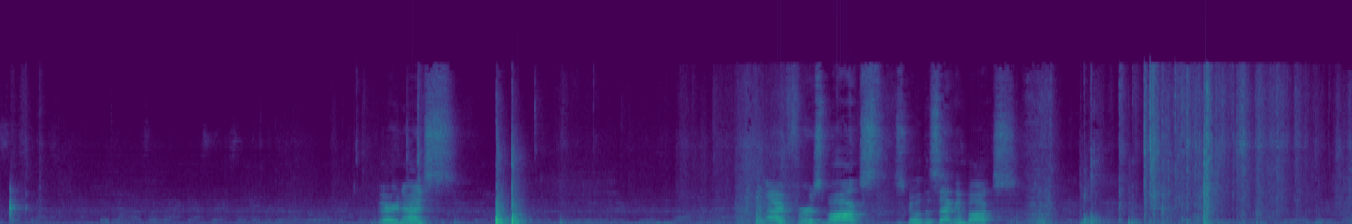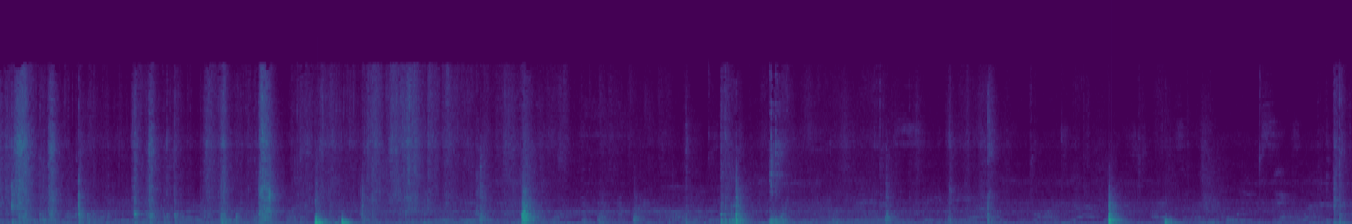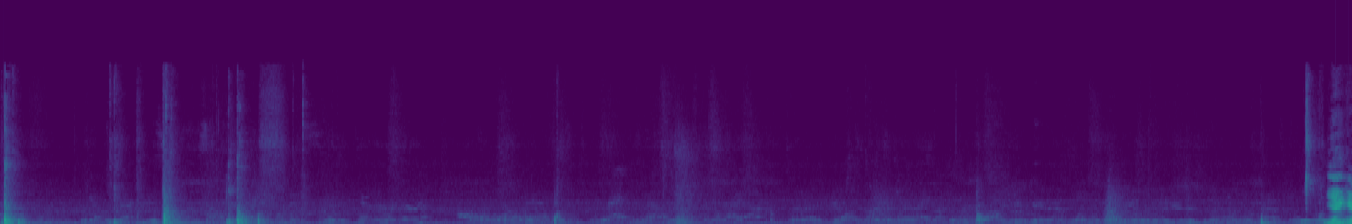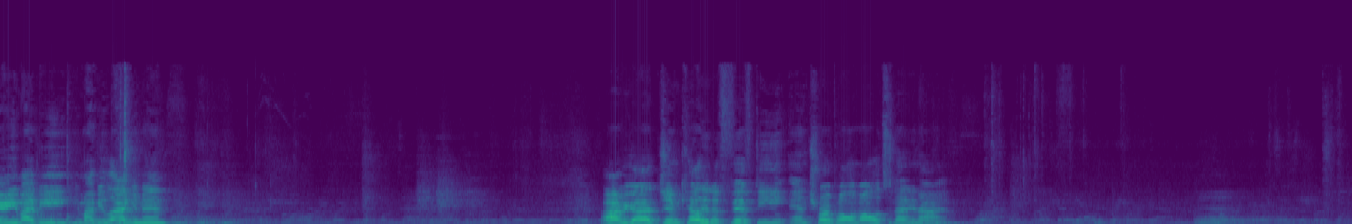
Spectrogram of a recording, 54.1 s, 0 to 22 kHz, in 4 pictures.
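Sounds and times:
crinkling of wrap and cardboard: 11.1 - 16.2.

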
